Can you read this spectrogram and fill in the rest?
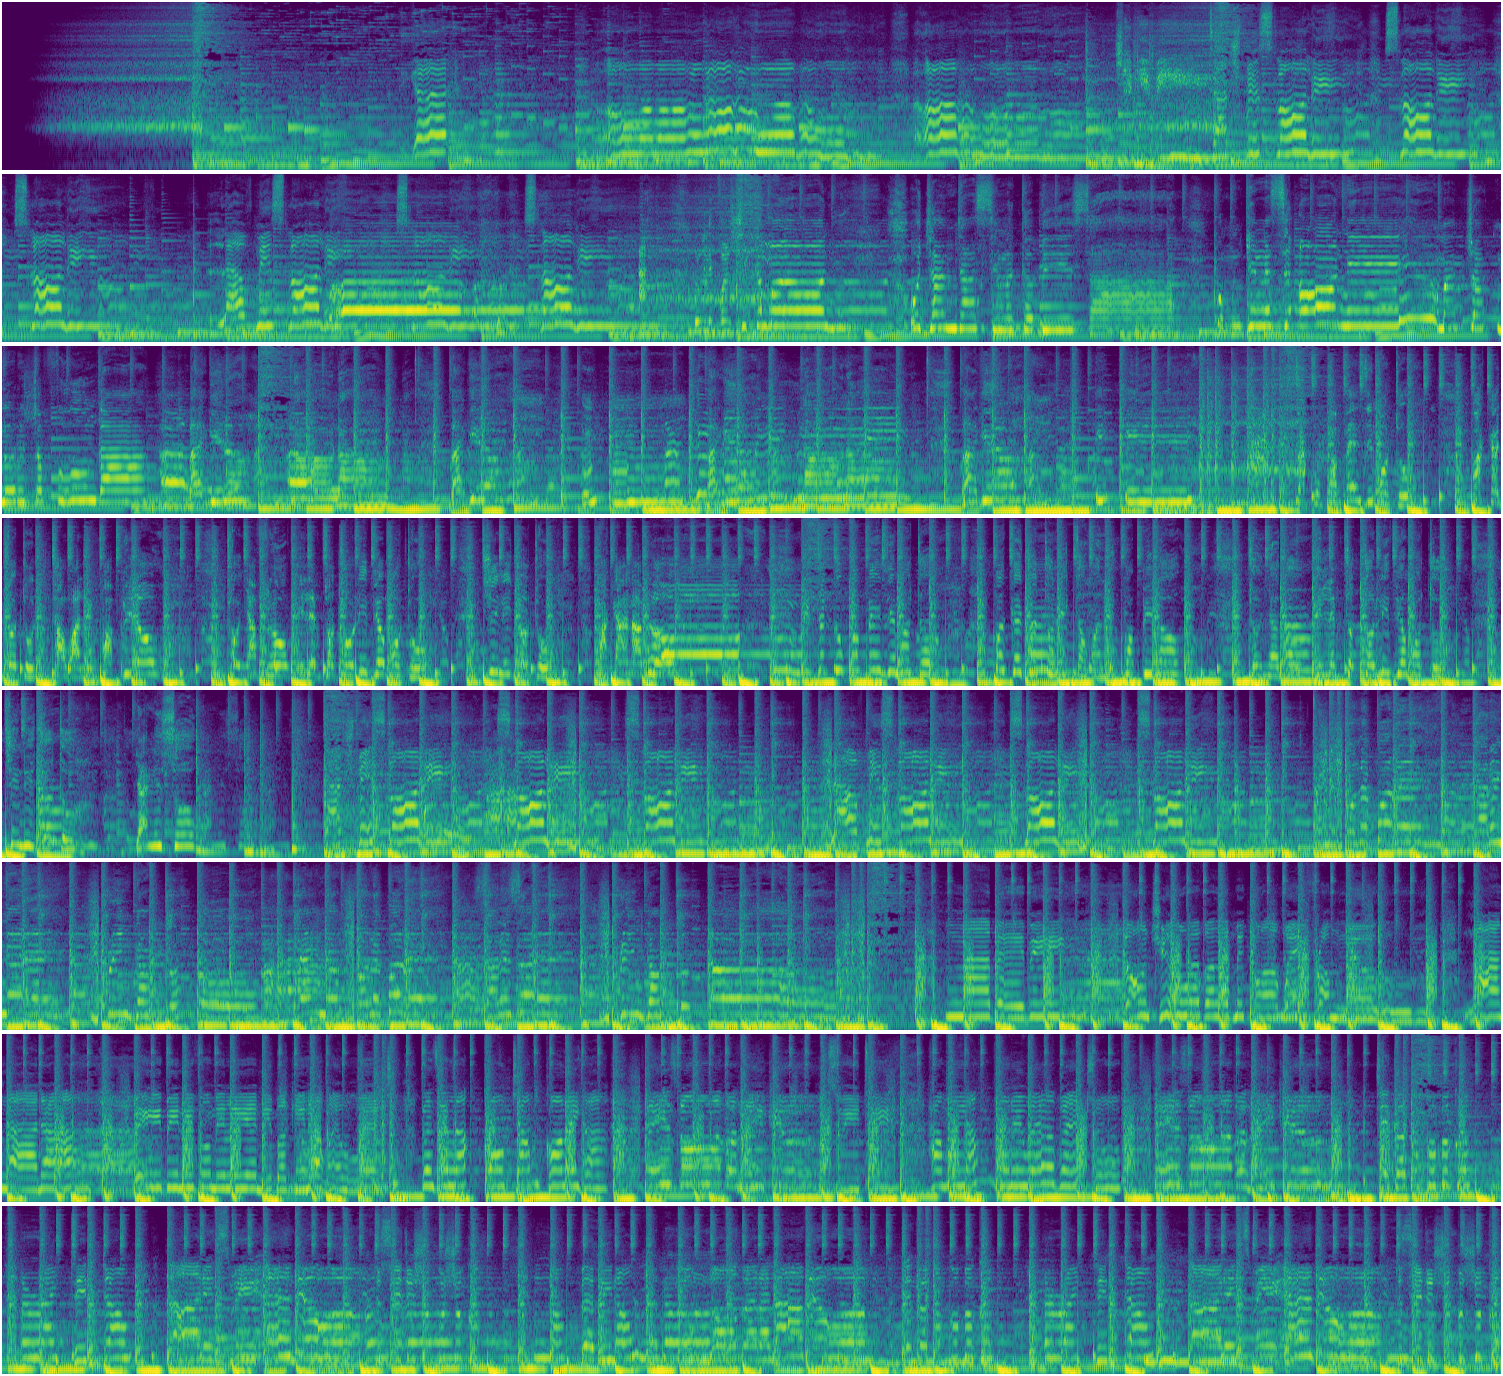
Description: soulful Afro-Pop love anthem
